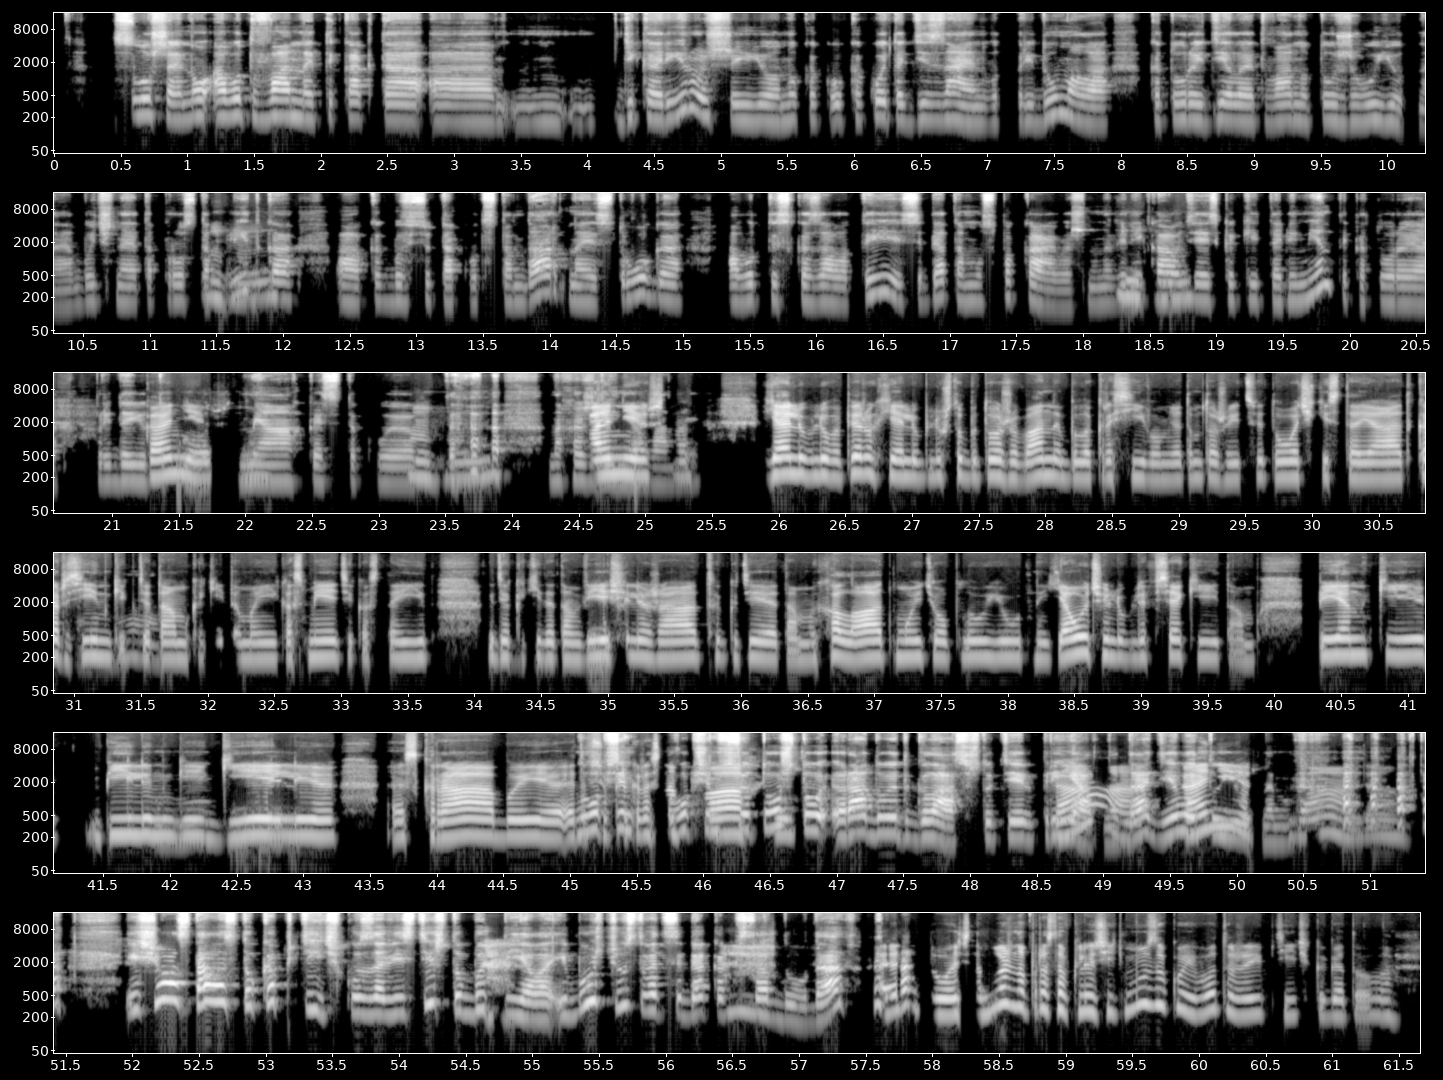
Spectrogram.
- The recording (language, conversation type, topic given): Russian, podcast, Какое место в вашем доме вы считаете самым уютным?
- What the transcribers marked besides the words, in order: laugh; other background noise; laugh; chuckle; laugh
